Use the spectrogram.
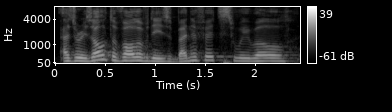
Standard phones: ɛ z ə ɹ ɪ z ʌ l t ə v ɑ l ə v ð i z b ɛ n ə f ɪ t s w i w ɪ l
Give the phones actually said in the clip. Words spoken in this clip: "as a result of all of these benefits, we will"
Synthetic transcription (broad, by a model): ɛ z ə ɹ ɪ z ʌ l t ə v ɑ l ə v ð i z b ɛ n ə f ɪ t s w i w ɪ l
